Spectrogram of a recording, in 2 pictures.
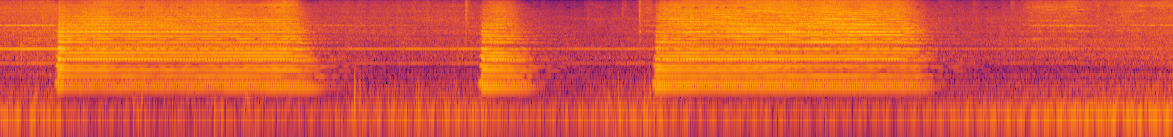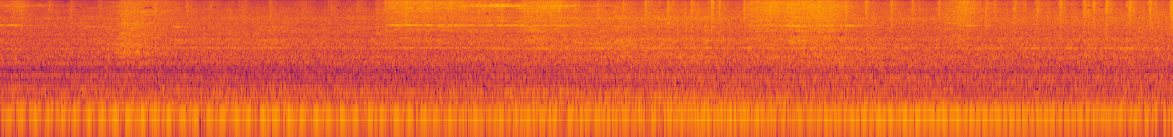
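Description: Diesel freight locomotive's multi-tone air horn sounding a long blast, a short blast and another long blast, the warning for a level crossing. The locomotives then pass close with a steady low engine drone, followed by a regular clickety-clack of wagon wheels over the rails.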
